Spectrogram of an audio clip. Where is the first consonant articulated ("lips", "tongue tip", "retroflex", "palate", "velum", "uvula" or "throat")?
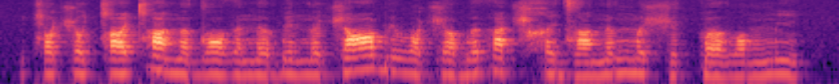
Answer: palate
